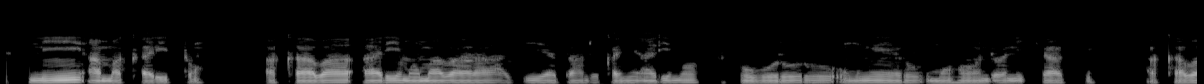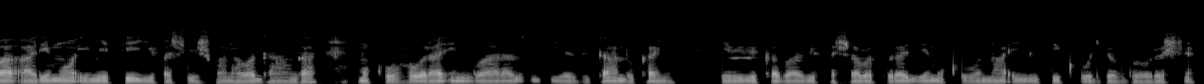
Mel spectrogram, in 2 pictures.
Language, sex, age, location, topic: Kinyarwanda, female, 18-24, Nyagatare, health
